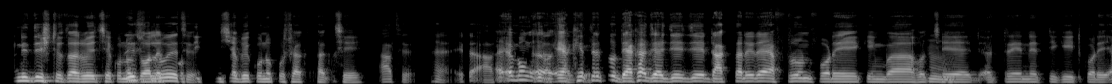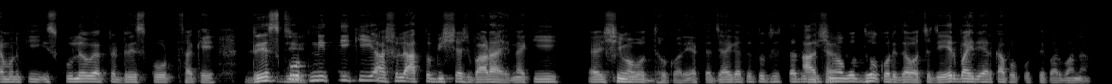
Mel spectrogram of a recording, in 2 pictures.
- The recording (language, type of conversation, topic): Bengali, podcast, আপনার মতে পোশাকের সঙ্গে আত্মবিশ্বাসের সম্পর্ক কেমন?
- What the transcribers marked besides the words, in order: "এপ্রোন" said as "এফ্রন"; other background noise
